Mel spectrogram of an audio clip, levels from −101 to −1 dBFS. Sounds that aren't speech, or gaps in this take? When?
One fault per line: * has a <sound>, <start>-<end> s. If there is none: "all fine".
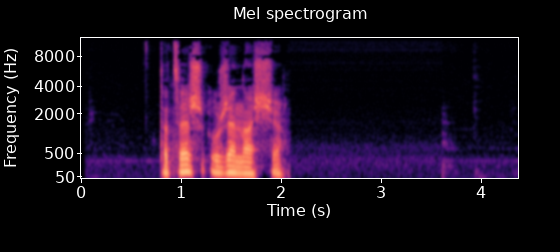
all fine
